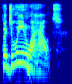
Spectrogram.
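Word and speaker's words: Bezuidenhout: Is that how you say it? – Bezidenhout. – Bezidenhout. – Bushel of wheat. – I'll get it right eventually. Look, I'm trying, okay? At least I'm trying. How do you say it? – Working on it. Bezidenhout.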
